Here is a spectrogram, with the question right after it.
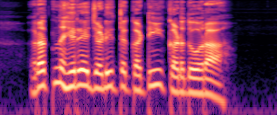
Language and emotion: Marathi, neutral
